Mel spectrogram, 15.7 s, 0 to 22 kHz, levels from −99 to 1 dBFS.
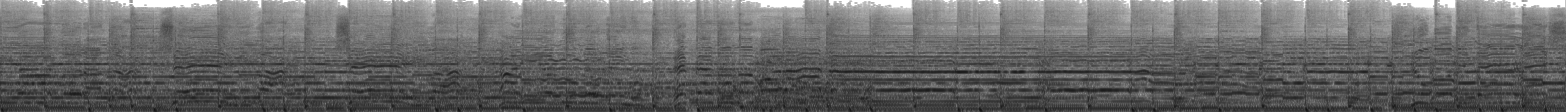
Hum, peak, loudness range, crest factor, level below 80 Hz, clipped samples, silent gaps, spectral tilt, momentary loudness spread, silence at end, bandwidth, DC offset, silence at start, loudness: none; 0 dBFS; 2 LU; 10 dB; -24 dBFS; under 0.1%; none; -4 dB/octave; 2 LU; 0 s; over 20 kHz; under 0.1%; 0 s; -11 LUFS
